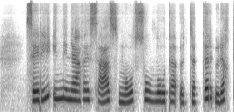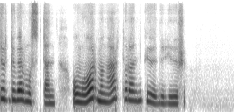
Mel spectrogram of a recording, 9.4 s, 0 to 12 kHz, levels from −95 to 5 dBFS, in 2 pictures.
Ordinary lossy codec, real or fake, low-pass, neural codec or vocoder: Opus, 24 kbps; fake; 10.8 kHz; codec, 16 kHz in and 24 kHz out, 0.6 kbps, FocalCodec, streaming, 4096 codes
